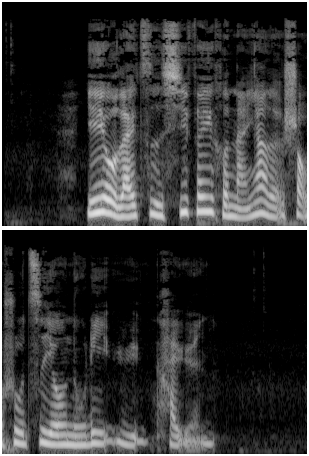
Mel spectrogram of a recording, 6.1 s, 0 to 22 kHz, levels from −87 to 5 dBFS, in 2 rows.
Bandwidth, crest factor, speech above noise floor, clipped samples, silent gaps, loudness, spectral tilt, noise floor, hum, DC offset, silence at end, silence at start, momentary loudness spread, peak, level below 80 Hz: 16 kHz; 16 dB; 48 dB; under 0.1%; none; -17 LUFS; -5 dB/octave; -65 dBFS; none; under 0.1%; 0.9 s; 0.85 s; 18 LU; -2 dBFS; -54 dBFS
